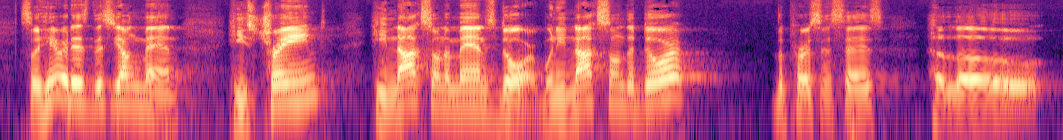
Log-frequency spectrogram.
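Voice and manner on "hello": low, congested, stuffed-up, blocked-nose voice. Speaker retelling a man answering his door, imitating a stuffy voice. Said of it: "he has a stuffy sound in his voice".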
